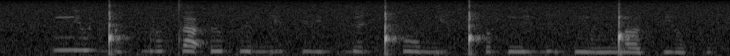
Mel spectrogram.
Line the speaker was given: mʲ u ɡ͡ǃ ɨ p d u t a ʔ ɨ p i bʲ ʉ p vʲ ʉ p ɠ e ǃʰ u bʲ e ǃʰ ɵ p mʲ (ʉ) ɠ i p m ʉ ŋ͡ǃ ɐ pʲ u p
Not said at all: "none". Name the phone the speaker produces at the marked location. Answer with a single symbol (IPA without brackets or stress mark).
ʉ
